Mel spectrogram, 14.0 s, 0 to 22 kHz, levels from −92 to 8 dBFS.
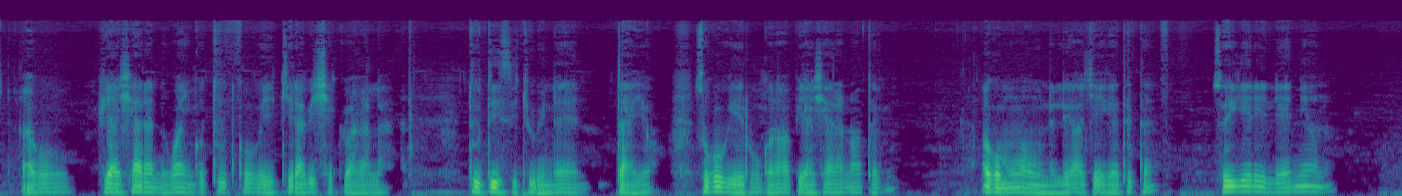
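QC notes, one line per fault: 5.33 to 5.38 s and 10.98 s, AAC frame loss with concealment: the decoder lost part of the stream and filled the gaps from the last good spectrum. The 30 ms gap fits three short frames of the low-delay AAC compression the stream likely uses, and the 10 ms gap fits one. With no real data, each patch comes out as a brief smeared, noisy, phasey blur. The gaps are too short for any fade toward silence.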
